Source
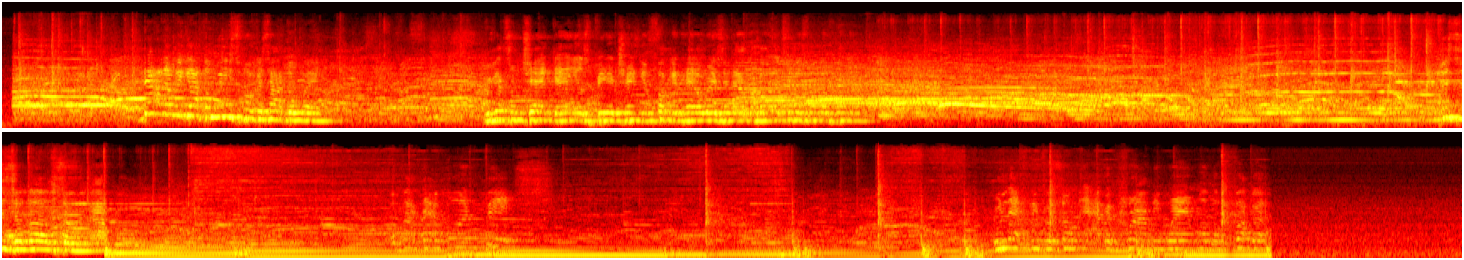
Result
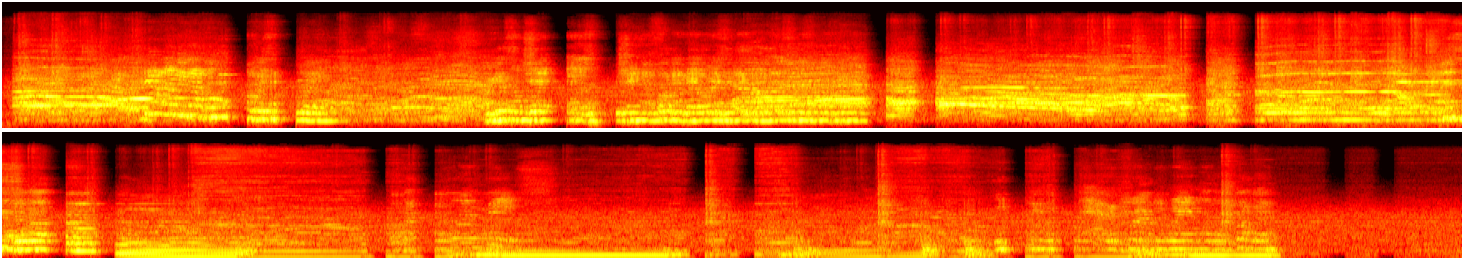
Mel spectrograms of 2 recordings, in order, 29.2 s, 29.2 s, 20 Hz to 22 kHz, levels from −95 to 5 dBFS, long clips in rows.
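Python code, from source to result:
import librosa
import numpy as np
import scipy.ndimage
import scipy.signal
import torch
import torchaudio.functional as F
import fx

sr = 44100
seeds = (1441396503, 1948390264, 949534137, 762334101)

y = fx.step_gate(x, sr, bpm=61, pattern='xxxxxxxxx.x.x', floor_db=-60.0, edge_ms=4.5)
y = fx.dmg_noise_band(y, sr, seeds[0], low_hz=170.0, high_hz=1700.0, level_db=-44.0)
y = fx.rev_schroeder(y, sr, rt60_s=0.32, comb_ms=30, drr_db=-3.5)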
